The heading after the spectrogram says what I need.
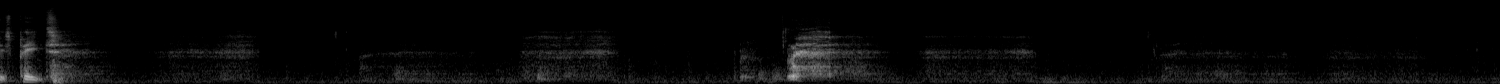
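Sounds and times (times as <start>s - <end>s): man breathing heavily: 0.5s - 2.8s, 3.6s - 6.4s, 7.9s - 10.6s, 11.6s - 14.6s.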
